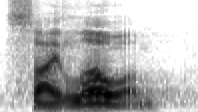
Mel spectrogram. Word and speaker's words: Siloam: So now it has Greek declension, so it's pronounced Siloam.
